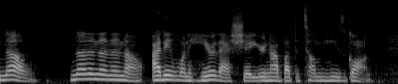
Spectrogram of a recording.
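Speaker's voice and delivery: normal talking voice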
